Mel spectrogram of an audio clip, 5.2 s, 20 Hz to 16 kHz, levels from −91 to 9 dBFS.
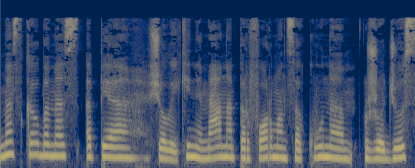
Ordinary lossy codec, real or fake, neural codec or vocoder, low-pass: MP3, 48 kbps; real; none; 14.4 kHz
